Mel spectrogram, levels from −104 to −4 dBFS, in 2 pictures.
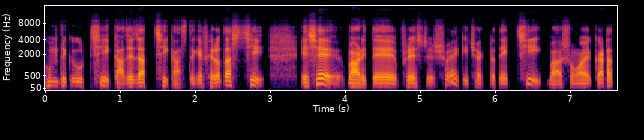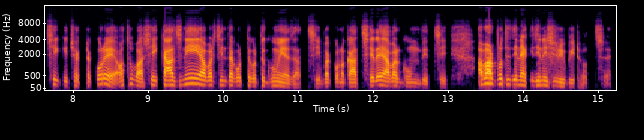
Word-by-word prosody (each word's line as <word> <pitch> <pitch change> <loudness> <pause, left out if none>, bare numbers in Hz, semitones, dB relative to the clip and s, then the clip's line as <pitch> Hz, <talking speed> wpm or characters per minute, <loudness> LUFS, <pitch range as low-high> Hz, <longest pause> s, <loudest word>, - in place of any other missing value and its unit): ঘুম 135 +2 -12
থেকে - - -5
উঠছি, 130 - -7 0.2
কাজে 105 +5 -2
যাচ্ছি, 120 0 -1
কাজ - - -6
থেকে 115 - -5
ফেরত 125 +1 -2
আসছি। 145 - -4 0.7
এসে 195 +11 +5 0.4
বাড়িতে 110 -1 +2 0.3
ফ্রেশ-ট্রেশ 105 -6 -5
হয়ে - - -5
কিছু - - -10
একটা - - -12
দেখছি 100 - -5 0.3
বা 95 - -3 0.2
সময় 105 0 -4
কাটাচ্ছি 125 +8 -2
কিছু 135 - -8
একটা - - -7
করে। 185 +2 +4 0.2
অথবা 195 - -1
সেই 155 -3 -2
কাজ 155 0 +9
নিয়েই 200 0 +7
আবার 155 0 0
চিন্তা 150 -1 -1
করতে, 145 - -6
করতে 145 +3 -3
ঘুমিয়ে 130 -6 +1
যাচ্ছি 95 +4 -8
বা - - +2
কোন 130 - -6
কাজ 120 0 +4
ছেড়ে 145 +3 +3
আবার 135 0 +2
ঘুম 120 -1 -10
দিচ্ছি। 95 - -8 0.5
আবার 105 - +12
প্রতিদিন 180 -3 -2
একই 150 - -15
জিনিসই 145 -2 -2
repeat 110 -1 -6
হচ্ছে। - - -12
130 Hz, 175 wpm, -25 LUFS, 110-155 Hz, 0.7 s, আবার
